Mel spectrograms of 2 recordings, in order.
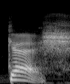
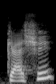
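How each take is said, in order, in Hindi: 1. यह शब्द सादे 'sh' ध्वनि पर खत्म होता है। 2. यह शब्द एक अतिरिक्त 'ay' स्वर से खत्म होता है। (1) "बल्कि ये होगा कैश" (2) "इस वर्ड को आपने कैशे नहीं बोलना"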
